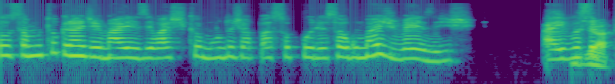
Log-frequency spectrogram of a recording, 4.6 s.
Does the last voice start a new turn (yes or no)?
no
